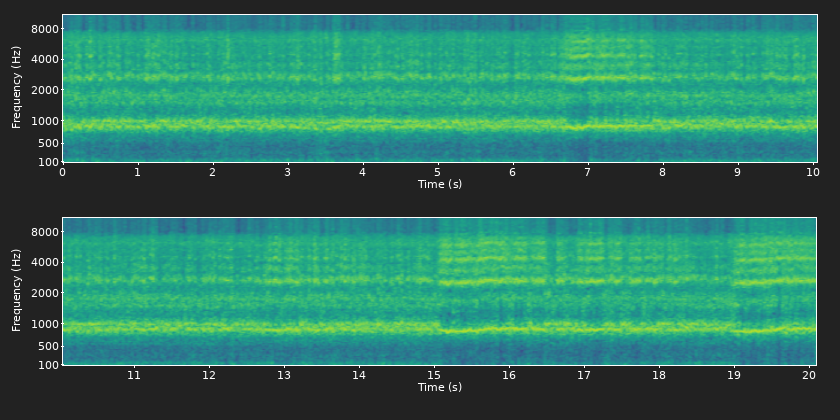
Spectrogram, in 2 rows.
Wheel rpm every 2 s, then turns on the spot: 230, 230, 240, 230, 230, 230, 230, 220, 230, 230.
none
